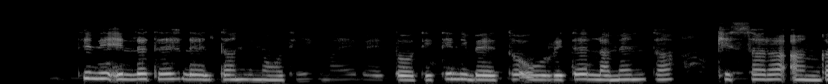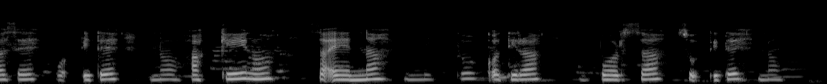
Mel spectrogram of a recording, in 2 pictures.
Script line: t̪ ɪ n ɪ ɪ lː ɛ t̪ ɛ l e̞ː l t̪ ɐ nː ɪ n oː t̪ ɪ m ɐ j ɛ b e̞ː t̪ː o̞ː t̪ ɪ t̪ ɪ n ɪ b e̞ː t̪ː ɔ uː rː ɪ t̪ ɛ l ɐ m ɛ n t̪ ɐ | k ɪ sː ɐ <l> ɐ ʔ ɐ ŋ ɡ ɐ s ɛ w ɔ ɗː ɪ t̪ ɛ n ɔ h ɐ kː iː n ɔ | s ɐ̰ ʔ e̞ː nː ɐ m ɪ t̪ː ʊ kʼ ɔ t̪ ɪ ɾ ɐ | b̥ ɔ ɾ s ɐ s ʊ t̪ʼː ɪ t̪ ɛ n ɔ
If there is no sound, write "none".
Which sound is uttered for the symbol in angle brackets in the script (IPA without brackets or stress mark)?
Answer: ɾ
